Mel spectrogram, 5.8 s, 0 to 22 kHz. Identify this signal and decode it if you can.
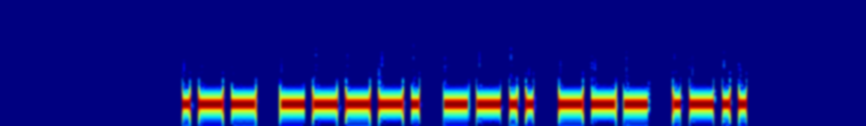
Morse code, heard as a keyed tone, about 22 wpm, 700 Hz. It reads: W9ZOL
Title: USA Call Signs - 5 Characters - 4x Character Spacing - 22wpm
